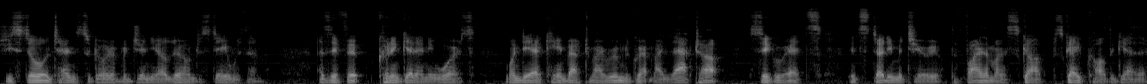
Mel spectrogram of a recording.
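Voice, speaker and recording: A man's put-on character voice, very deep, low and raspy, at a fairly quick pace in a monotone, flat intonation. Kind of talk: online story reading. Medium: read story. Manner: dry, sardonic.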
